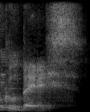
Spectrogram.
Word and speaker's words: Coeckelbergs: And for those that don't know, I will try and pronounce your last name, Coeckelberg. Did I do? Coeckelbergs. Okay. It's the proper Dutch pronunciation.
